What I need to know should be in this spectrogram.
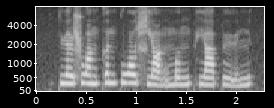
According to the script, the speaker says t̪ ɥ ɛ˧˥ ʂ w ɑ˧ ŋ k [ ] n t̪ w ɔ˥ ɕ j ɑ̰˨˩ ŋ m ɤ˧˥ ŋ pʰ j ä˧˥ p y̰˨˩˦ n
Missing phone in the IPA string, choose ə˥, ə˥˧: ə˥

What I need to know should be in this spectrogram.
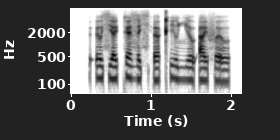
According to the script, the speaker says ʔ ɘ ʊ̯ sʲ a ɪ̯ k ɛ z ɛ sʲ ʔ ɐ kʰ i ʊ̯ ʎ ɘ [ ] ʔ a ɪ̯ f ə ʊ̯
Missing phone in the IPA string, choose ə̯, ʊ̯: ʊ̯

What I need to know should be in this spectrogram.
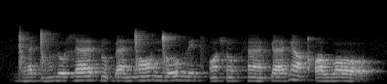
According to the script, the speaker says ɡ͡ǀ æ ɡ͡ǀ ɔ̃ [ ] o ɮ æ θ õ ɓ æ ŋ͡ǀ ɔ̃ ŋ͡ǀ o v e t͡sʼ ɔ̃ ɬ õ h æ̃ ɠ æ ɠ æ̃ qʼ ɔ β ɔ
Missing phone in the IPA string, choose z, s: z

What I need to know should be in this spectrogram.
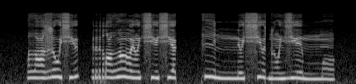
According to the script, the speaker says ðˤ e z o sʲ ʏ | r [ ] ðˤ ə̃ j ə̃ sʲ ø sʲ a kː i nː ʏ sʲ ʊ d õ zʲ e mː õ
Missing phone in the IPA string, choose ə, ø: ə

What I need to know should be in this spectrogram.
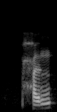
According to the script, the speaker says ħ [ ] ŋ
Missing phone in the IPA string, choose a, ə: ə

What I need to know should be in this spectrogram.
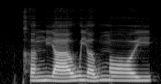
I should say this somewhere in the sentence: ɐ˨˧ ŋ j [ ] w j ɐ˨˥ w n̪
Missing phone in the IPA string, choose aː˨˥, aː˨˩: aː˨˥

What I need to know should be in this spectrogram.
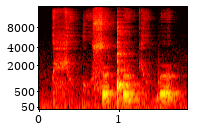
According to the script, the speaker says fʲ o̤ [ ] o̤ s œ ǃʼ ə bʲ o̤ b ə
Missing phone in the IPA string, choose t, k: k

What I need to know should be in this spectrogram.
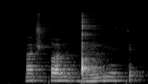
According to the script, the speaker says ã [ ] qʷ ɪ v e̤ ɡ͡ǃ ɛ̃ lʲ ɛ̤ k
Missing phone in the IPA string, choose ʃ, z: ʃ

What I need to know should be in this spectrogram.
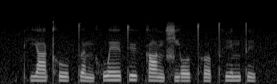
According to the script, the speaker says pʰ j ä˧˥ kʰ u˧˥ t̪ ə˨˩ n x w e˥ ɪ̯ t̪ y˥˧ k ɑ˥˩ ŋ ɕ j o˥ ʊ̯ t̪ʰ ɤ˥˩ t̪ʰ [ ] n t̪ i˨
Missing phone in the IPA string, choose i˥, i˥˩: i˥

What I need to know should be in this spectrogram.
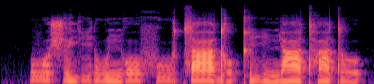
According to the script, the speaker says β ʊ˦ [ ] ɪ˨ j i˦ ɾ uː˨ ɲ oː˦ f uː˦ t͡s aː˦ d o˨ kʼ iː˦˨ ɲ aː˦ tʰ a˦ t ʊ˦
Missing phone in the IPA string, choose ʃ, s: ʃ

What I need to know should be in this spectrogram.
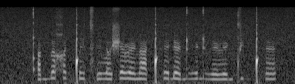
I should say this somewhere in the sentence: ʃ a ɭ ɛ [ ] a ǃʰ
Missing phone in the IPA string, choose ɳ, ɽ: ɳ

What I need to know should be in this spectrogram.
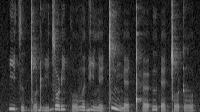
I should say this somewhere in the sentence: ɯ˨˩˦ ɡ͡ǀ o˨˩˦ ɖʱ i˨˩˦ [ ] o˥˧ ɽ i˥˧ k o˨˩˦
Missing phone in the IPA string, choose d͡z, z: d͡z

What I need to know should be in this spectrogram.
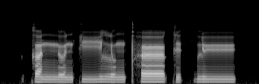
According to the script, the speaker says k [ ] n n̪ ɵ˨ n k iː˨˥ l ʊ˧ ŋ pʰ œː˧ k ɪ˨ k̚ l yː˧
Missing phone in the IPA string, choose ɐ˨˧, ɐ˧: ɐ˧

